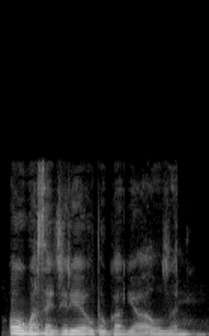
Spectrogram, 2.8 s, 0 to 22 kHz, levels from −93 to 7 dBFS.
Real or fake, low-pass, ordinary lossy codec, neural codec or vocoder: fake; none; none; codec, 24 kHz, 0.9 kbps, WavTokenizer, small release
